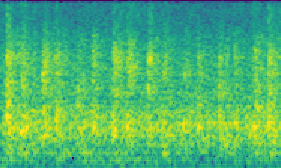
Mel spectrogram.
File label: train idle; ambience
